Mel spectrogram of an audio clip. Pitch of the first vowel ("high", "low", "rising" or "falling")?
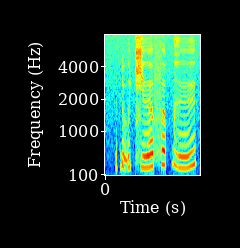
rising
